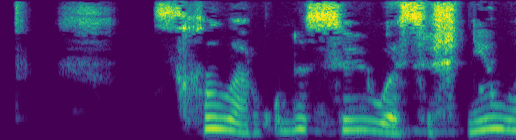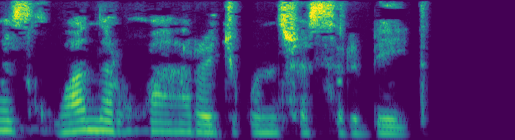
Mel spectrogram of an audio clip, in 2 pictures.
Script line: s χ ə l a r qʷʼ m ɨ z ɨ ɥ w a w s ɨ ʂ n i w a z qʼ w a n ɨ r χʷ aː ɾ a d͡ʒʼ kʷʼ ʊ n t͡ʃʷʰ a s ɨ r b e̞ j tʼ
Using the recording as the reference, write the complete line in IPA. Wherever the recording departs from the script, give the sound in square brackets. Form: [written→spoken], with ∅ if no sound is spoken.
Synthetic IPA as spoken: s χ ə l a r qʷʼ [m→n] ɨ [z→s] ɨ ɥ w a [w→∅] s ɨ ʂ n i w a z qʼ w a n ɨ r χʷ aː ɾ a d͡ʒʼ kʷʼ ʊ n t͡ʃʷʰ a s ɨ r b e̞ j tʼ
